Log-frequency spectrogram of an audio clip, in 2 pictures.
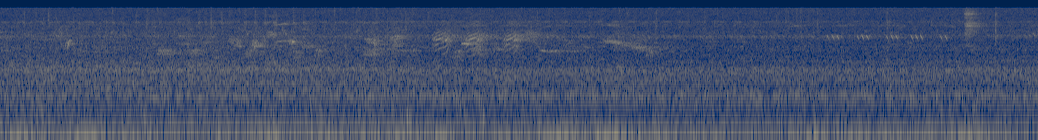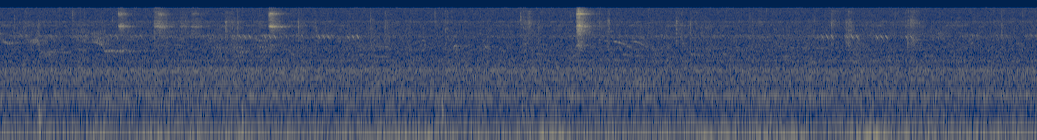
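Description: Steady rumble of a Thai ordinary passenger train heard from inside a third-class coach, with birds chirping over it in the first few seconds and sharp high ticks in the second half.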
